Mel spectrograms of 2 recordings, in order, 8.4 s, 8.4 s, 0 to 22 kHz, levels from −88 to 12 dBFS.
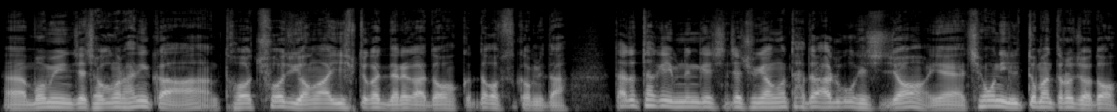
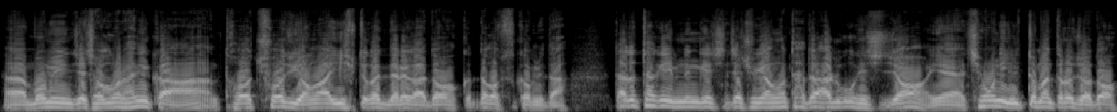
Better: first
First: none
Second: distortion; slight; 10 dB below the speech

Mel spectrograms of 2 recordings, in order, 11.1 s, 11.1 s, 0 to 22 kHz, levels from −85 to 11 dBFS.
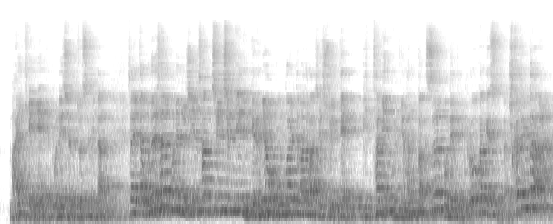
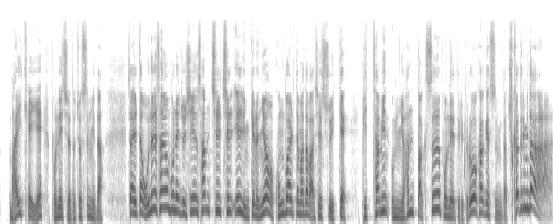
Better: second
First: room echo; strong; dies away in 1.6 s // off-mic speech; far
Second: none

